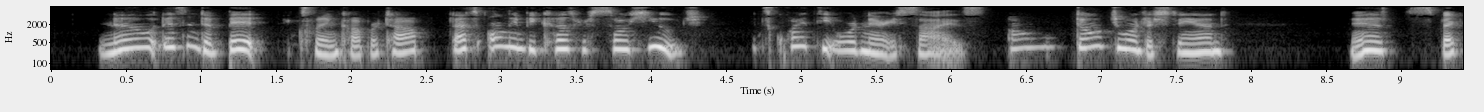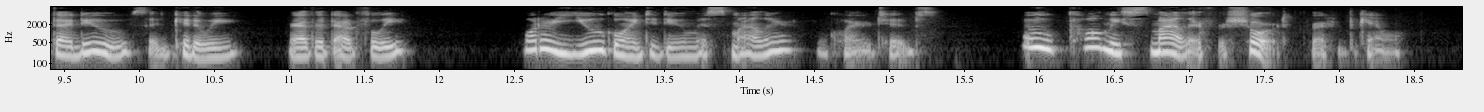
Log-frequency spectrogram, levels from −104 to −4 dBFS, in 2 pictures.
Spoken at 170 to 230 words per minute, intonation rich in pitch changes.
No: average, 160 wpm; wide, 6.1 semitones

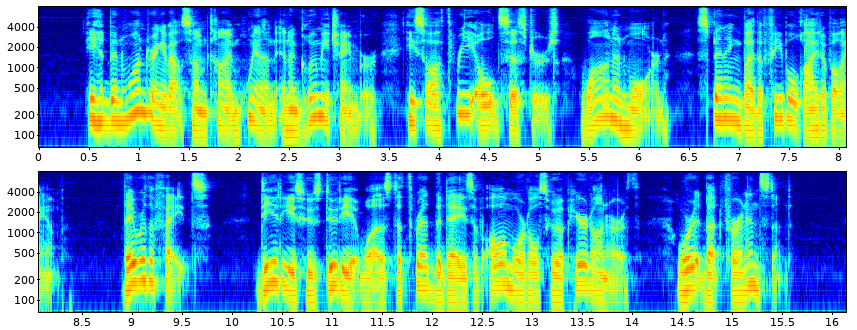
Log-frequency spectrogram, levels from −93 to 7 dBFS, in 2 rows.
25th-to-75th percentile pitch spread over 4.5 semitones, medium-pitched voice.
Yes: wide, 5.6 semitones; medium, 145 Hz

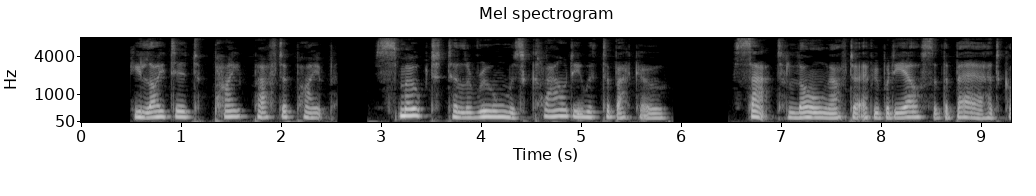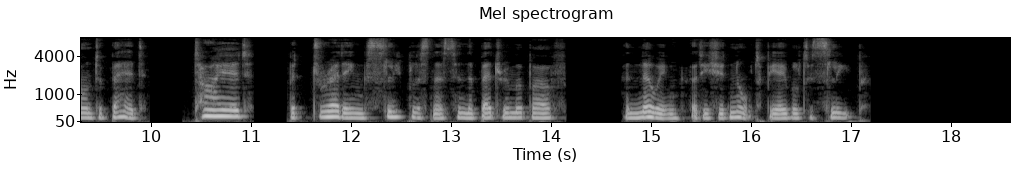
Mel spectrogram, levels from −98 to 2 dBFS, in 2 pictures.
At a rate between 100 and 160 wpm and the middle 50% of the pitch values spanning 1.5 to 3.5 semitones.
Yes: average, 140 wpm; average, 3.0 semitones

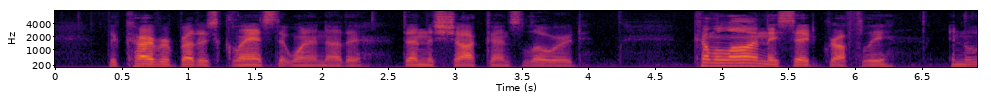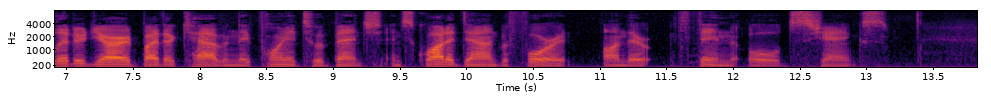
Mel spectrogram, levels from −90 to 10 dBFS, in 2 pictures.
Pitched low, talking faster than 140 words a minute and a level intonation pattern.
No: low, 105 Hz; average, 165 wpm; average, 3.7 semitones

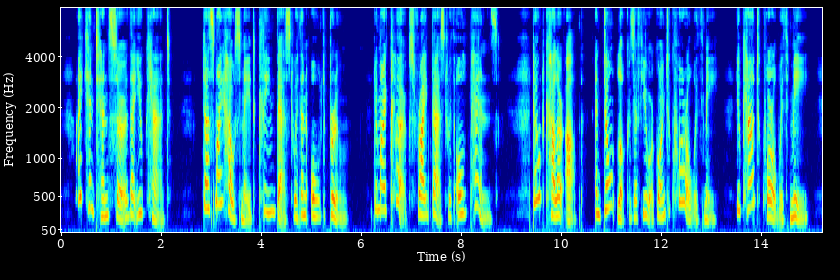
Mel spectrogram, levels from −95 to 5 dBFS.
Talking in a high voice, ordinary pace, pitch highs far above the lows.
Yes: very high, 255 Hz; average, 170 wpm; wide, 6.3 semitones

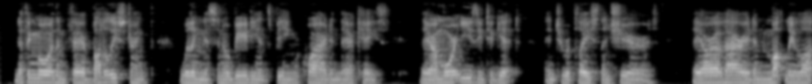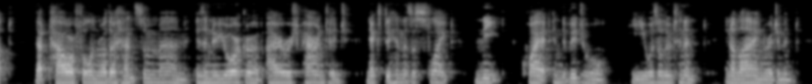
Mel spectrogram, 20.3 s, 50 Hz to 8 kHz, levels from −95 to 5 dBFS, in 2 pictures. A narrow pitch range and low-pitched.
Yes: narrow, 1.4 semitones; low, 120 Hz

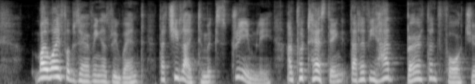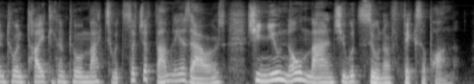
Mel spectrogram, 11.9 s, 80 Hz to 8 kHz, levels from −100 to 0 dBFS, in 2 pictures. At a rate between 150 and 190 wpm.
No: average, 200 wpm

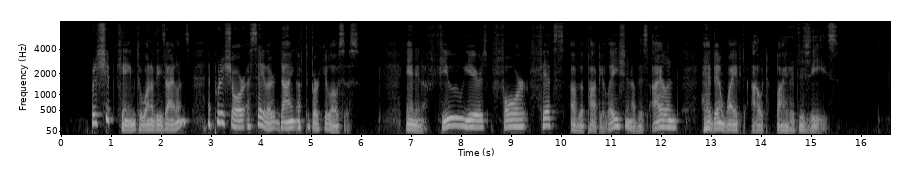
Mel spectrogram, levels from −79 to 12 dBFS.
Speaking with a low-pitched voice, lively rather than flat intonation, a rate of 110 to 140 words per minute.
Yes: low, 120 Hz; wide, 8.2 semitones; slow, 135 wpm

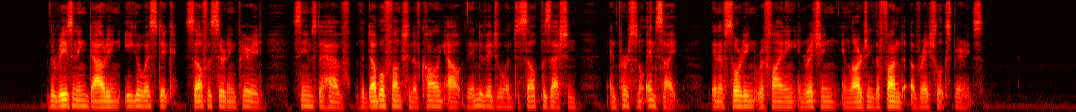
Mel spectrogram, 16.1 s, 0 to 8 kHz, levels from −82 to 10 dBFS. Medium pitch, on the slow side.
No: low, 100 Hz; slow, 130 wpm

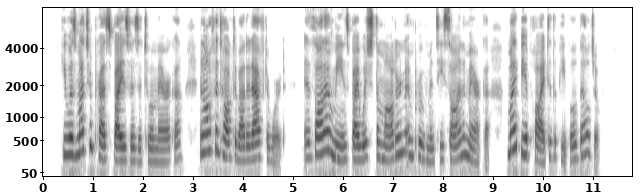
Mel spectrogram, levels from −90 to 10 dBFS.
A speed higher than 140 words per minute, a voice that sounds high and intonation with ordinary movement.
No: average, 185 wpm; high, 230 Hz; wide, 5.8 semitones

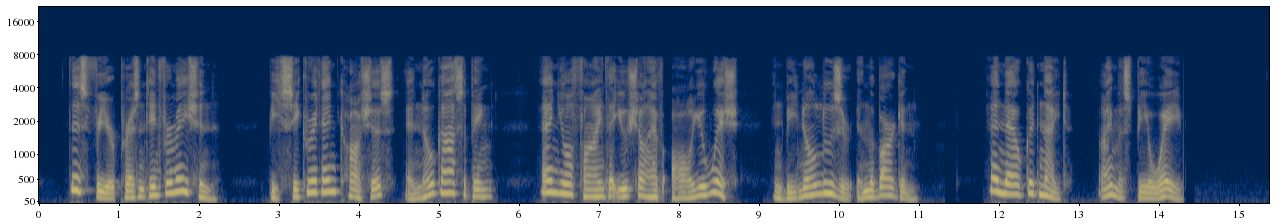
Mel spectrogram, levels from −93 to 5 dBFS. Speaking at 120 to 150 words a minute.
Yes: average, 145 wpm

